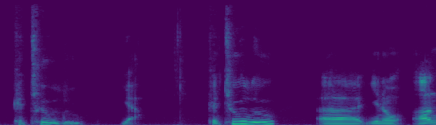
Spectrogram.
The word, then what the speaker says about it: Cthulhu: the apple ends off with the Call of Cthulhu Cthulhu yeah Cthulhu you know on the track it's on the track title it's spelled que tu Lu but it's actually spelled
